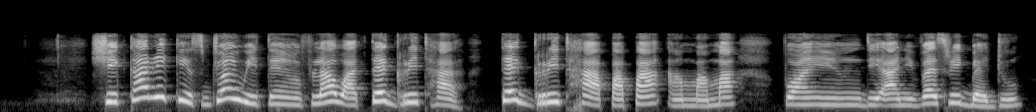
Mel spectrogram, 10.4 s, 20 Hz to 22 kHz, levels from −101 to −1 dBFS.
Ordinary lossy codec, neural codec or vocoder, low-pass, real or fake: none; none; 7.2 kHz; real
